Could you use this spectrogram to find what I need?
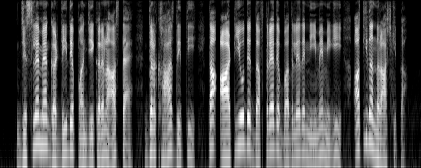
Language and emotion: Dogri, angry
